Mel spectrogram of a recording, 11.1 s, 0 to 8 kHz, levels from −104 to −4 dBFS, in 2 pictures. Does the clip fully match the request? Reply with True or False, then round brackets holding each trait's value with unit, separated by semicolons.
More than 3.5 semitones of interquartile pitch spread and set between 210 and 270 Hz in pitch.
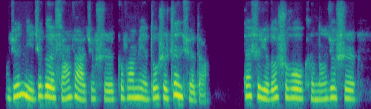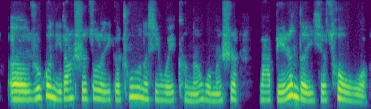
False (4.0 semitones; 195 Hz)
